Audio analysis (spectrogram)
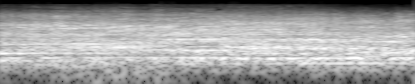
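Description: Race cars lapping Delaware Speedway, a steady, loud blended engine roar from the pack that holds without a break for the whole stretch, with no voices over it.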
